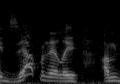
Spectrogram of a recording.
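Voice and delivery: usual speaking voice

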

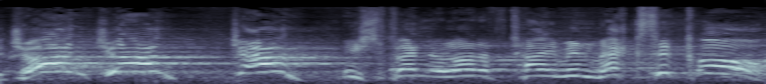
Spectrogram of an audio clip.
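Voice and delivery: mock interruption. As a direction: cut in high and insistent.

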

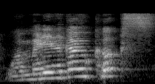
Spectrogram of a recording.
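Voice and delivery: announcing. A narrator's reading. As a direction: call time to the contestants. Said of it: "announced Tony Truffle".

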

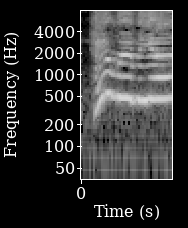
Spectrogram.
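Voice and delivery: high, loud, bright hello to a viewer; excited shout-out. Real, not acted. Vlogger greets viewer Olivia by name, excited high call-out. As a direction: call out her name with a big grin.

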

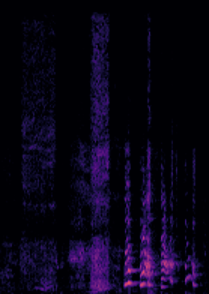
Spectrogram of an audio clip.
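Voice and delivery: loud laughter. Real, not acted. Laughs at own punchline.

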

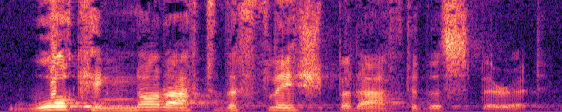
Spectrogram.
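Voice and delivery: "walking" punched hard and loud, the rest falling away; stress on walking. Shown as a demonstration. Preacher showing the congregation the shifted emphasis, "walking" punched loud. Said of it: "the emphasis all of a sudden becomes".

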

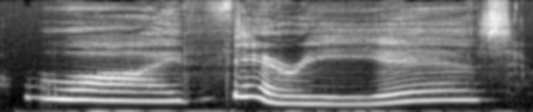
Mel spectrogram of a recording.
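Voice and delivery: spring the surprise slowly; mock roar of discovery. Father bear finding little bear in the mirror, gleeful. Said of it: "roars the big bear".

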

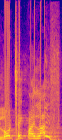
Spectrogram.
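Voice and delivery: high, pleading cry to God; desperate plea. Retold or imitated. Elijah under the tree, crying out to God, high desperate plea. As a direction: cry it out like a broken prophet begging to die. Elijah's despairing prayer retold.

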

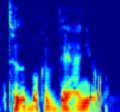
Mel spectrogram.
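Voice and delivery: usual speaking voice

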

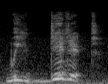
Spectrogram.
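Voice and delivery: high, thrilled cry of victory; excited cry. Acted. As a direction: cheer it out. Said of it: "cried Toad".

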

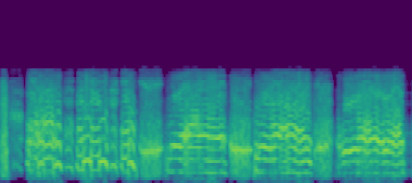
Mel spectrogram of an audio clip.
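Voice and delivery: loud, long derisive laugh; a long scornful laugh at his own impression; mocking laugh. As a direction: cackle at the fools.

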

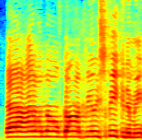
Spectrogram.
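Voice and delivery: high, whiny doubting voice; mock the unsure believer; whiny doubter.

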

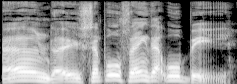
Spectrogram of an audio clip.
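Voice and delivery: sarcastic grunt. A narrator's reading. Kabumpo scoffing at crossing the deadly desert, sarcastically. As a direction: pour sarcasm over every word. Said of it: "grunted the Elegant Elephant sarcastically".

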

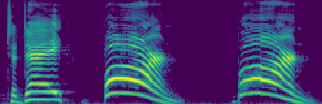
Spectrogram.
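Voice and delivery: "born" repeated high and loud, each falling hard; stress on born. Shown as a demonstration. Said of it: "And it actually would say".

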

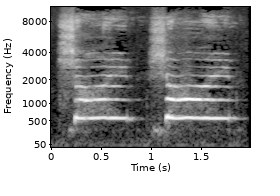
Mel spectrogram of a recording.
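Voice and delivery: very high, sing-song call; sun shining. A narrator's reading. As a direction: sing it out brightly like sunshine. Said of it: "went the sun".

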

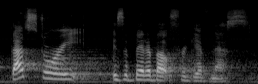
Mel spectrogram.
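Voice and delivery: normal talking voice

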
